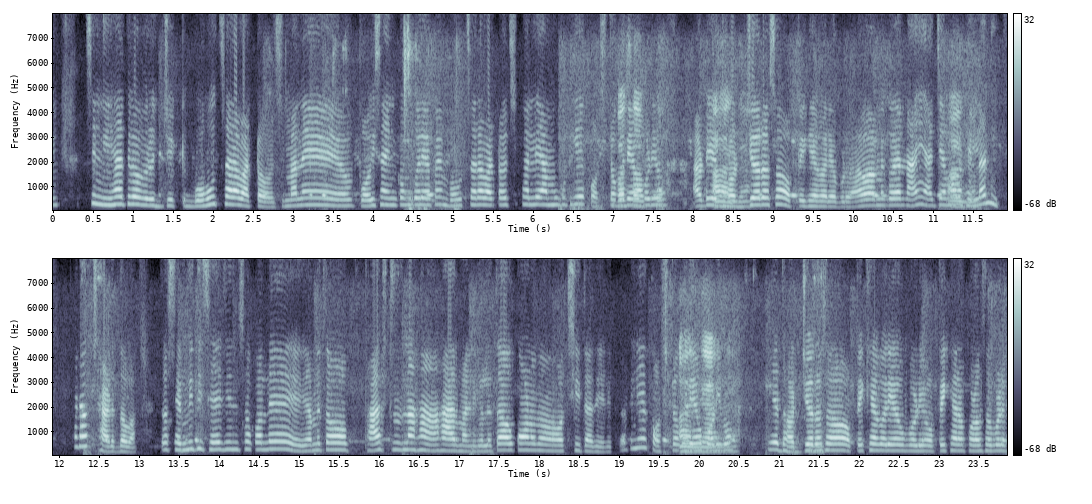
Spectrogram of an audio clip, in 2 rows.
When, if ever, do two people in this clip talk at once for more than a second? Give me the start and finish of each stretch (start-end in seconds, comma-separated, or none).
none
